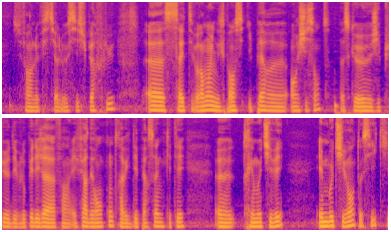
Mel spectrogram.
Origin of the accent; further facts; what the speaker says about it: France; Alors chez nous en France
